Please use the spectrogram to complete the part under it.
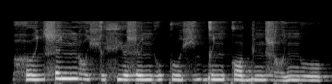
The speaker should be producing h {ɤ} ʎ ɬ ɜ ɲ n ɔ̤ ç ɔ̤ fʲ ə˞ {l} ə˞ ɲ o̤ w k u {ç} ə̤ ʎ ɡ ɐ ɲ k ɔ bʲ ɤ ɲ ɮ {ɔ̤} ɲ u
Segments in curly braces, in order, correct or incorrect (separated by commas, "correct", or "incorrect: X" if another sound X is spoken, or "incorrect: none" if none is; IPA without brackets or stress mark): correct, incorrect: ɮ, correct, correct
